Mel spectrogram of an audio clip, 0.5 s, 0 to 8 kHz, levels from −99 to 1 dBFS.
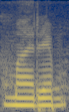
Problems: constant background noise, background conversations at intervals, low volume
